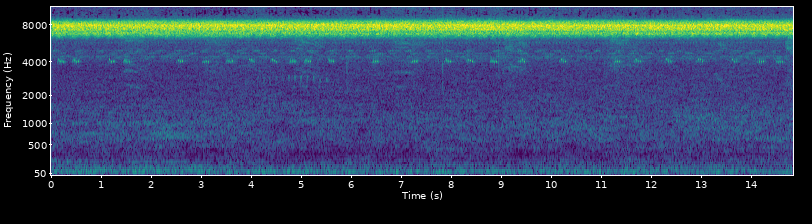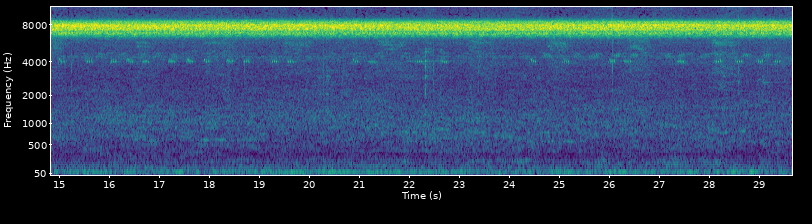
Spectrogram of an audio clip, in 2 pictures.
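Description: A steady, high-pitched chorus of summer insects, unbroken throughout, with a fainter chirp repeating about twice a second and a low rumble beneath.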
